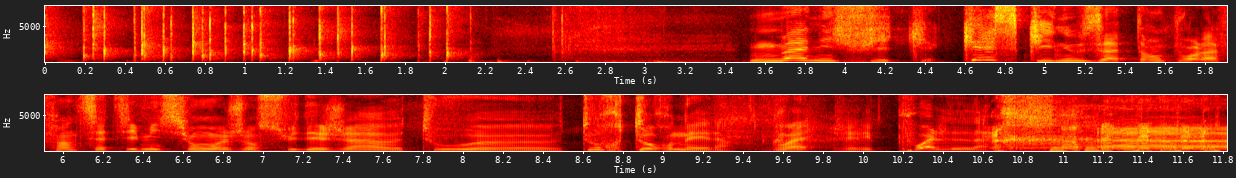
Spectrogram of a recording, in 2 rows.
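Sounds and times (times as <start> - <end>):
audience clapping: 0.0 - 2.2
speech: 3.5 - 11.8
laughter: 10.6 - 11.8.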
